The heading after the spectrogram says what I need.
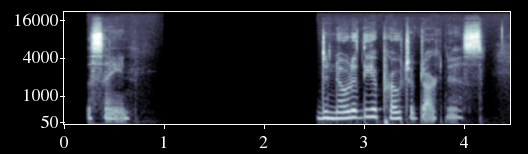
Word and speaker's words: Seine: The Seine.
